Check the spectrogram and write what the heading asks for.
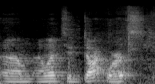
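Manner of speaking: usual speaking voice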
